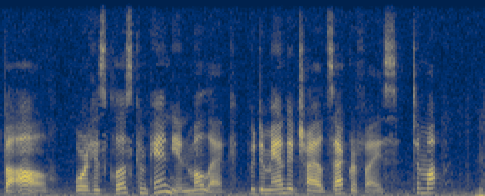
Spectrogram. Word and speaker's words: Molech: Some commentators connect Baal or his close companion Molech who demanded child sacrifice to Okay, that's the that's the I'm saying it wrong. Says me Molech. Molech. I always say Morlock.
